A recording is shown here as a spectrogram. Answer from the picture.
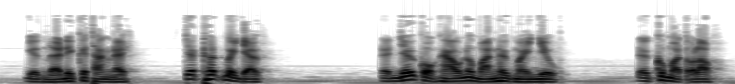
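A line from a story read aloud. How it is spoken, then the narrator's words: Loud shout. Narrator (Vietnamese): quát lớn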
